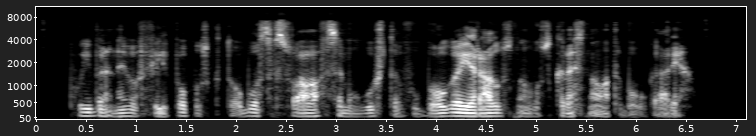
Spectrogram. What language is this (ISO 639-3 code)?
bul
